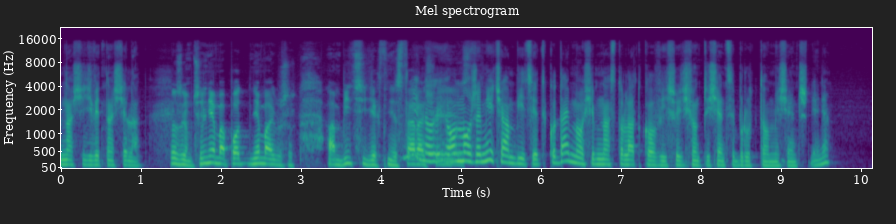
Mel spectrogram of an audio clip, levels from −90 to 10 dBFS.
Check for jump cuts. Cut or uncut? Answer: uncut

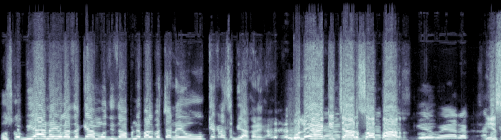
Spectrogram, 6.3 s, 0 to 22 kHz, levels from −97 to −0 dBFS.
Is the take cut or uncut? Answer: cut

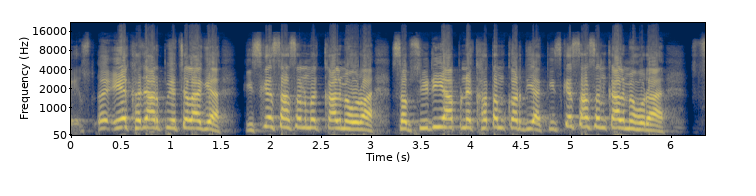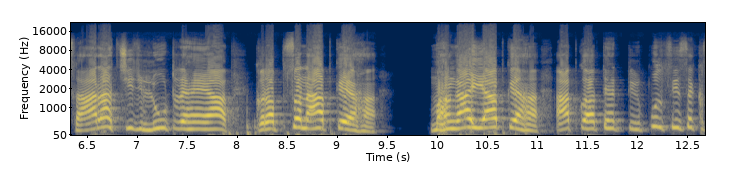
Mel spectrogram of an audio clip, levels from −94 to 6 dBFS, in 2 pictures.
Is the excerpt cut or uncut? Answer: uncut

